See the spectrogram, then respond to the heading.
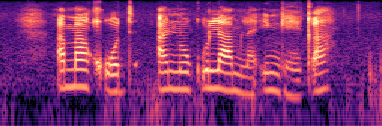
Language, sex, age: Xhosa, female, 23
